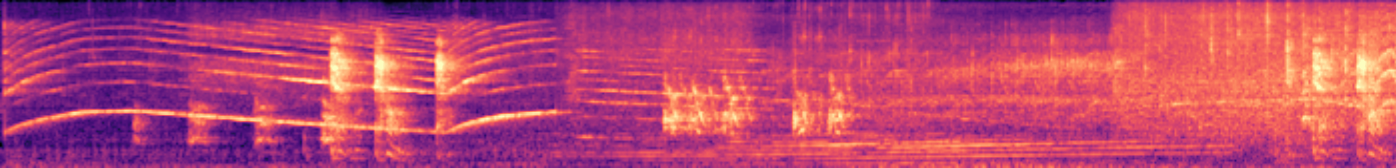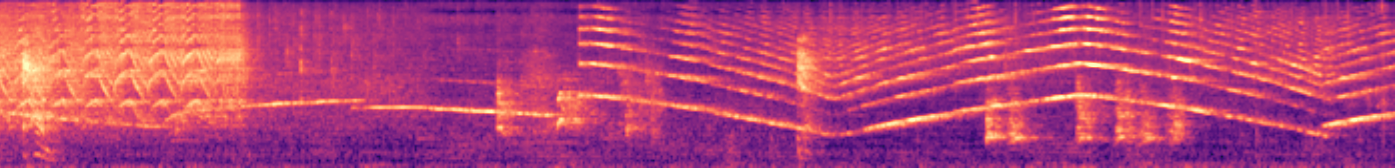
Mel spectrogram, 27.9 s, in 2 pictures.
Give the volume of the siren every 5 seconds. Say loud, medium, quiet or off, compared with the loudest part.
loud, medium, loud, loud, loud, loud.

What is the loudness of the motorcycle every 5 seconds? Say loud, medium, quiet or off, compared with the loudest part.
quiet, loud, loud, quiet, quiet, quiet.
